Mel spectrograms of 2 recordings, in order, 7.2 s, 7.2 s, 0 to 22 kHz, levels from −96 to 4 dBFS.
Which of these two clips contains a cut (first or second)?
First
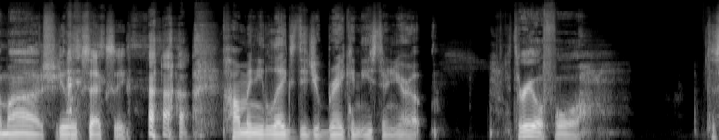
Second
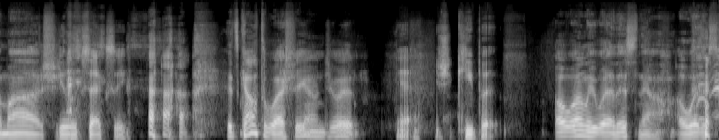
first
